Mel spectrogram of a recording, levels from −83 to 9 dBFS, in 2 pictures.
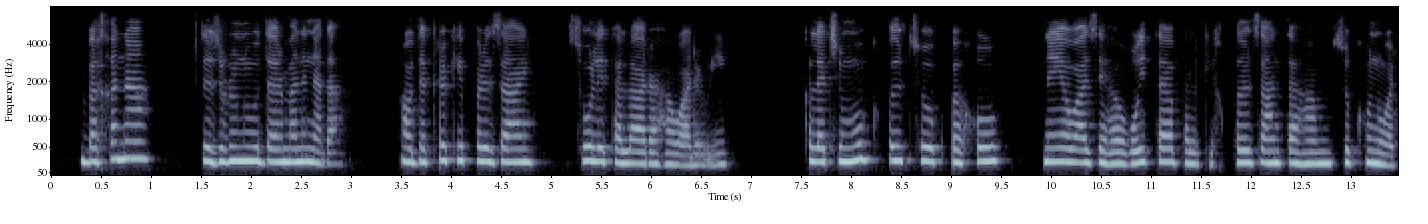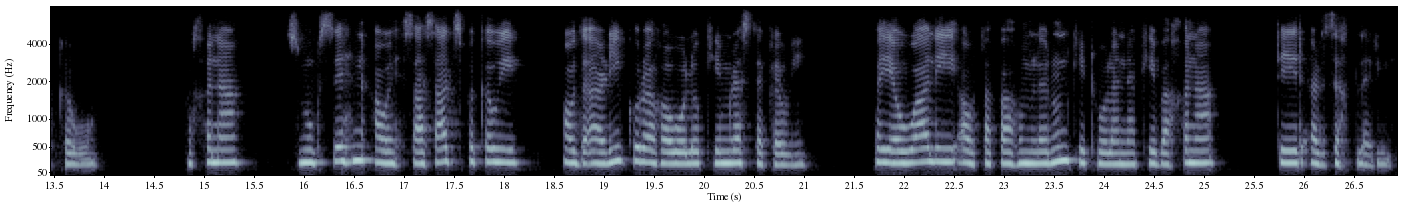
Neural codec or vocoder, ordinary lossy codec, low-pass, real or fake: none; Opus, 32 kbps; 7.2 kHz; real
